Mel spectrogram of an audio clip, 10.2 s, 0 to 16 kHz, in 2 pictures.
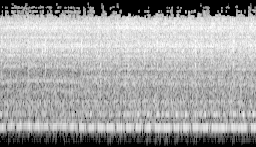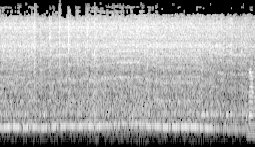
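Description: Elna eXplore 340 sewing machine sewing a buttonhole: its motor runs at a steady speed with the needle stitching rapidly. The pitch rises a little about seven seconds in, then it slows and stops near the end, at the end of the buttonhole's first side.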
